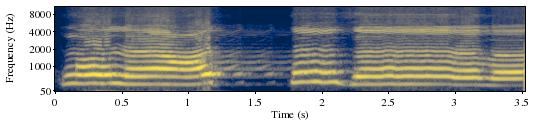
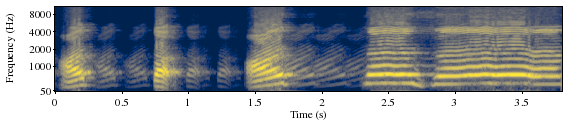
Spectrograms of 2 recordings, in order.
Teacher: क़लअत तज़ावरू, यहाँ पे हम क़लअत तज़ावरू नहीं करेंगे, इस ता को हम स्किप कर देंगे, आइन को इस ता के साथ मिलाएंगे।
